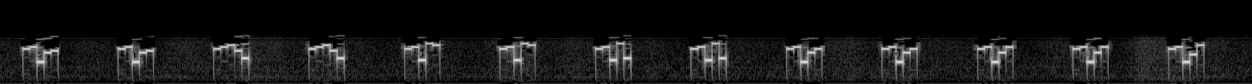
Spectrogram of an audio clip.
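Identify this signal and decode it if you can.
Five-tone selective call (ZVEI), heard as quick runs of five tones, tones of about 80 ms. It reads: 89167 89167 89073 89073 89220 89220 89223 89223 89168 89168 89169 89169 89150
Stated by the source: ZVEI five-tone call 89022, received by SDR for Feuerwehr Orlamünde.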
